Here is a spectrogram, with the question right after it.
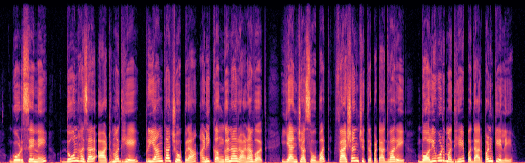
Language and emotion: Marathi, neutral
